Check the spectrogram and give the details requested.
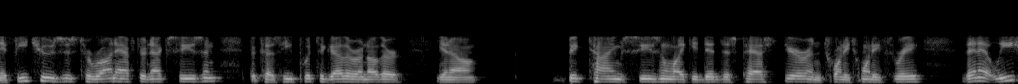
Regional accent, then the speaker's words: Oak Lawn, Illinois, United States; And I'm a Southside kid. I grew up in Oak Lawn. I grew up watching. Chris is 62. I'm 60.

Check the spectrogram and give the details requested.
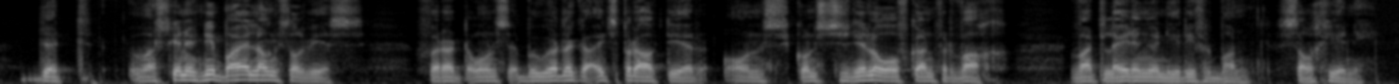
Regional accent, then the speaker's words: South Africa; ons as Suid-Afrikaners

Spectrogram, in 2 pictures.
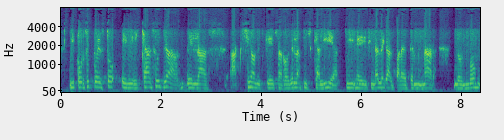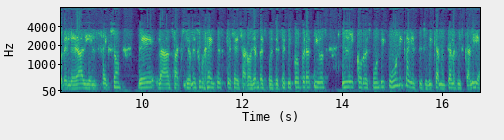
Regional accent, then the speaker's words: Colombia

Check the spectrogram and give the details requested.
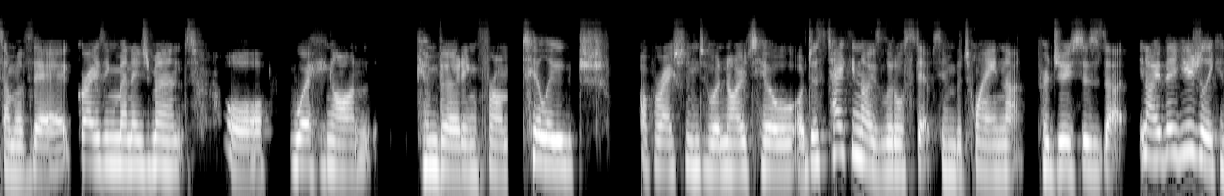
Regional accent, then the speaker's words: Hillston, New South Wales, Australia; now in Condobolin, Australia; having grown up on a mixed farming property, and I'm from Hilston out in Western New South Wales originally.

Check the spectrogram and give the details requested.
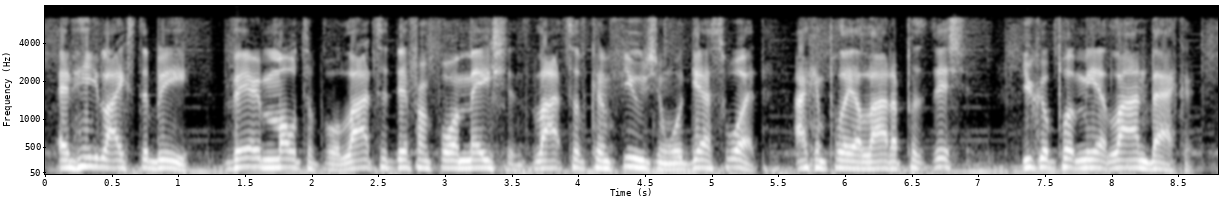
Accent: Charlotte, North Carolina, United States; I want to put on for my city. So, Charlotte, Bring your boy home. Back to where I used to roam these grounds

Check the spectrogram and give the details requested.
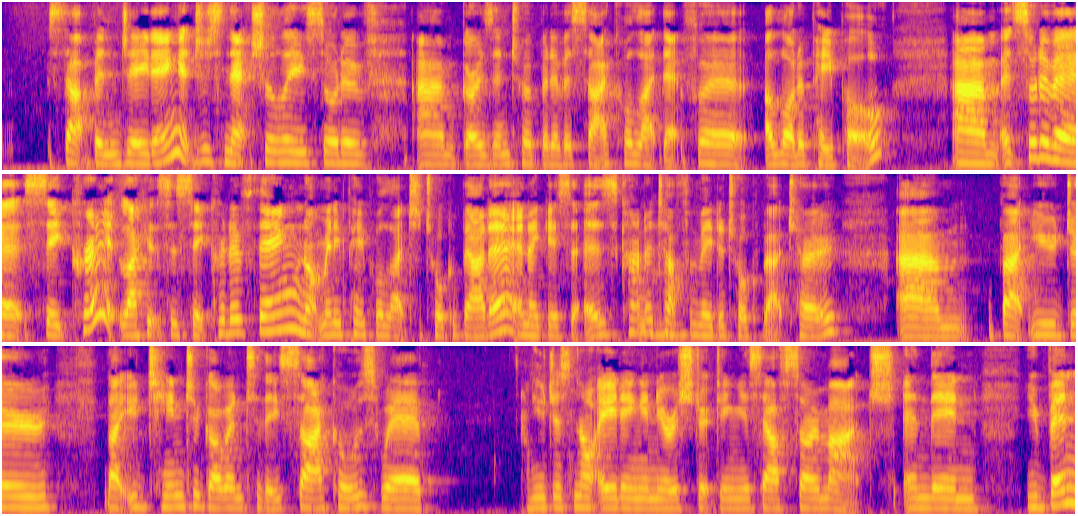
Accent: New Zealand; I'm a Kiwi girl

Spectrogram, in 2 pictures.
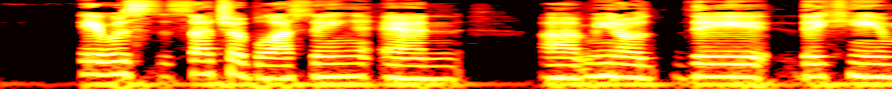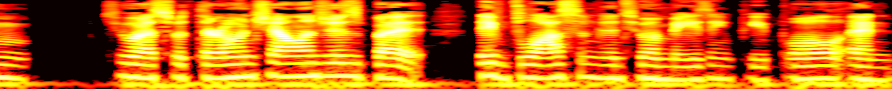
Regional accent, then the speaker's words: Western Washington, United States; also born or lived in Tacoma, Washington; I was born in Tacoma, Washington, and raised in a very small town in Western Washington by an amazing family.

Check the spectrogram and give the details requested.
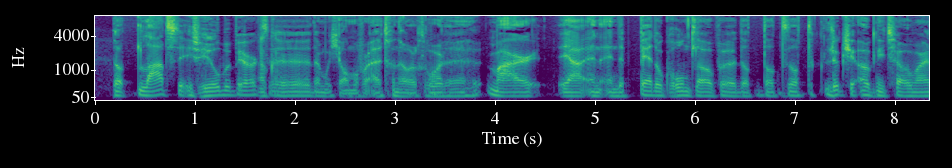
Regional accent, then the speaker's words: Netherlands; we als Nederlanders

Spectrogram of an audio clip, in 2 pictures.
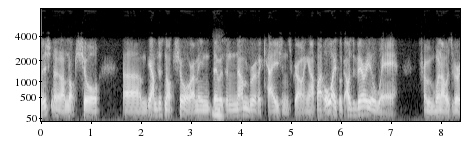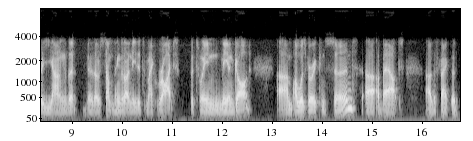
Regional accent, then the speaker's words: Brisbane, Queensland, Australia; I'm a Queenslander, Matt, so I have very much maroon blood in my veins, and I grew up in Brisbane, lived in the same house all my life

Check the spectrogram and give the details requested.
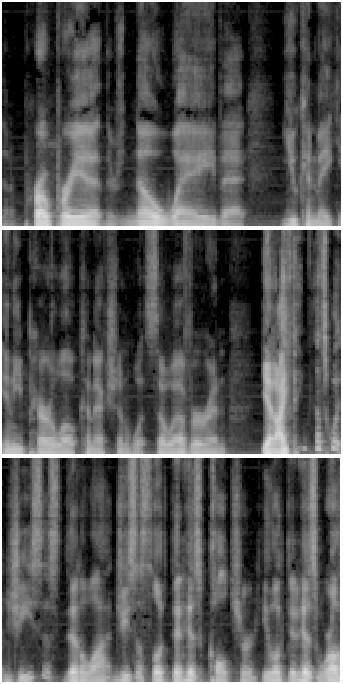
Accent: Champaign, Illinois, United States; I grew up in Champaign

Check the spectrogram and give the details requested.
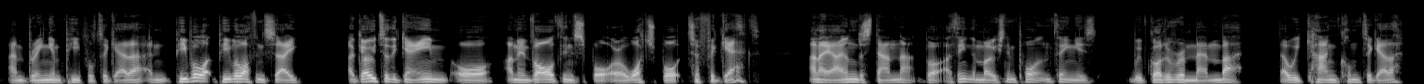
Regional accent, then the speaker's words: England, United Kingdom; now in Australia; I had a bit of a joke about being English

